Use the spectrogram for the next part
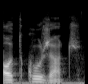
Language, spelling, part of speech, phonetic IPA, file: Polish, odkurzacz, noun, [ɔtˈkuʒat͡ʃ], Pl-odkurzacz.ogg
